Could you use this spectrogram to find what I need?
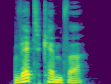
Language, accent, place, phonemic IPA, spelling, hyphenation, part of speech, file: German, Germany, Berlin, /ˈvɛtˌkɛmpfɐ/, Wettkämpfer, Wett‧kämp‧fer, noun, De-Wettkämpfer.ogg
- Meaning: competitor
